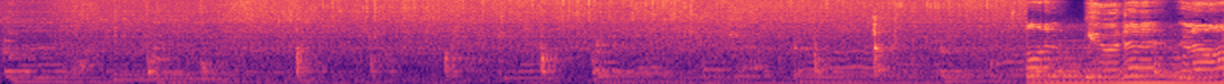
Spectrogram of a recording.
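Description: Chopped onions sizzling in a hot non-stick frying pan as they are stirred with a wooden spatula, a steady hiss. Background music plays underneath and becomes much louder about five seconds in.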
